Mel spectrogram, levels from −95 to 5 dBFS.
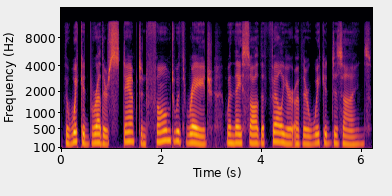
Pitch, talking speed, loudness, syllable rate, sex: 180 Hz, 165 wpm, -19 LUFS, 4.3 syllables/s, female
